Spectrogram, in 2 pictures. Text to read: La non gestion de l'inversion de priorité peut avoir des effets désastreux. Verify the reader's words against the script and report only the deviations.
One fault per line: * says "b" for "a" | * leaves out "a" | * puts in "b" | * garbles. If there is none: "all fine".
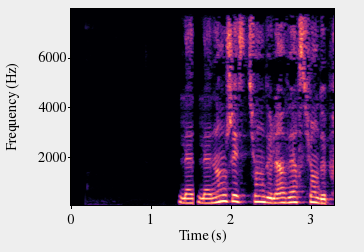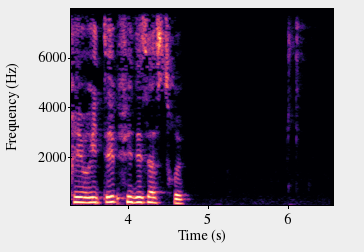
* puts in "la"
* leaves out "peut avoir des"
